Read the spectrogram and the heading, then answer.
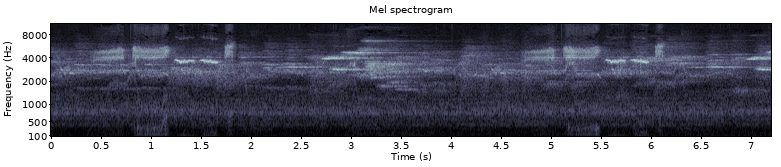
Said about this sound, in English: More rapid and less buzzy than the black-throated blue are songs of black-throated green warblers. This might be translated as Simmy, Simmy, Simmy, Susie.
